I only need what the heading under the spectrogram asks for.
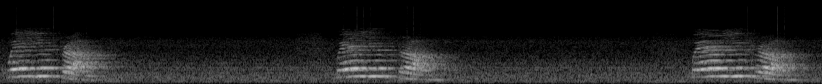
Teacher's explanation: Thứ hai, các bạn hãy chú ý luyện tập cách chuyển nhuần nhuyễn từ phụ âm sang r trong từ from, fr, from. Và thứ ba, các bạn hãy nhấn giọng cao hơn vào các từ where và from vì đây là các từ nội dung của câu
